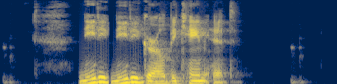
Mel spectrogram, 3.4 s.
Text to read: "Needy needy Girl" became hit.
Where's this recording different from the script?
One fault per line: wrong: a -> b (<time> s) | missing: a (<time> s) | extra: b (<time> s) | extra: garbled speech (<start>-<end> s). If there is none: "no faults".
no faults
